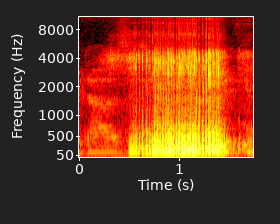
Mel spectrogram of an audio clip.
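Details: A sleeping British bulldog, a rescue, snoring indoors: one loud, rasping, rumbling breath of about one second.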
